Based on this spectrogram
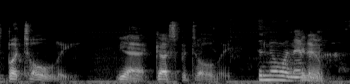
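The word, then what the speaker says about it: Butthole: is um it's it's spelled b-u-t-t-h-o-l-e but it's pronounced pitoli it's gus it's well it's kind of italian gus but totally b-u-t-t-h-o-l-e it's yeah it's it's batoli yeah gaspitoli the one that you know what's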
